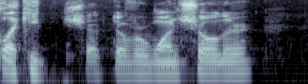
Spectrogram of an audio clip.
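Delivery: ordinary talk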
